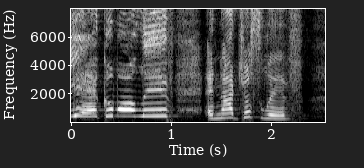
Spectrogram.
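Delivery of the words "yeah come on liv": encouraging, high, drawn-out cheer. Retelling cheering for a player at a volleyball game: imitating cheering. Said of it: "me and Lex were like".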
